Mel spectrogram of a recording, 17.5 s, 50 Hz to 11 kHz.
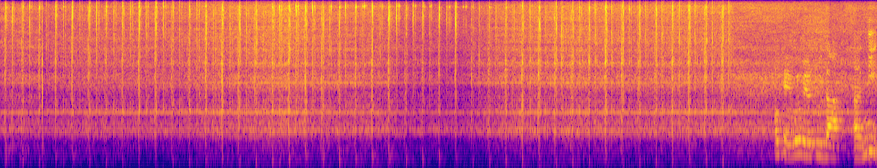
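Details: Radial shockwave therapy handpiece (SW14 three-in-one machine) applied with cooling gel around the ankle: rapid sharp clicking pulses, about 90 a minute, with a brief burst of music at the end.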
